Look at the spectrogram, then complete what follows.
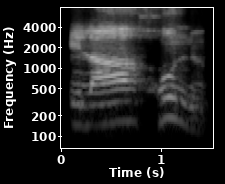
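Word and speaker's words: إلهٌ: This pronunciation is ilahun. So if I write down these together, it will be ilahun.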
